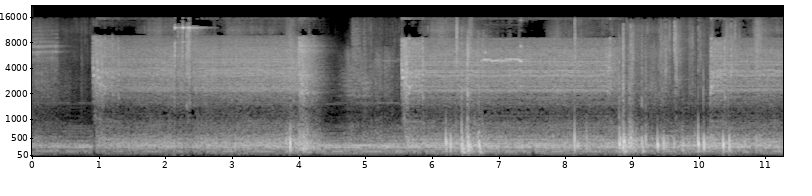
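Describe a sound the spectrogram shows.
Electricity crackles and sizzles close by.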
